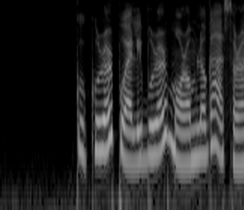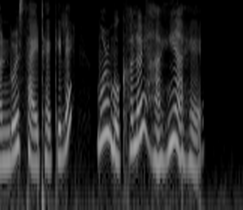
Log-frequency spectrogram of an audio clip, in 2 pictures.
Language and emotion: Assamese, happy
